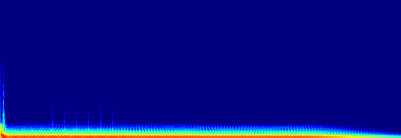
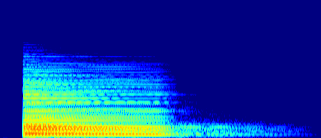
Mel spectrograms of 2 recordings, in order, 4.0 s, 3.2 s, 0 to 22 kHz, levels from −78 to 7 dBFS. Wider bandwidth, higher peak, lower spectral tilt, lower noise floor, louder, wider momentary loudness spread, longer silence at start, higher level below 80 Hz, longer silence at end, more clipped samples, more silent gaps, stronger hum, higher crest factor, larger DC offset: second, 0.4 kHz vs 4.3 kHz; about the same, -2 dBFS vs -2 dBFS; first, -14.5 dB/octave vs -12 dB/octave; second, -31 dBFS vs -59 dBFS; about the same, -18 LUFS vs -16 LUFS; second, 8 LU vs 12 LU; second, 0 s vs 0.2 s; first, -12 dBFS vs -42 dBFS; second, 0.3 s vs 1.2 s; neither; neither; neither; second, 10 dB vs 16 dB; neither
